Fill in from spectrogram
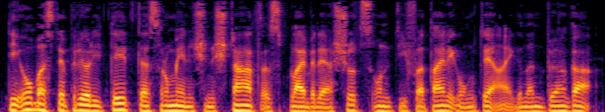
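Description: A man's voice: deep voice, creaky, darkish tone, husky. A man reading a scripted radio news bulletin in a formal, factual manner. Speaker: newsreader.

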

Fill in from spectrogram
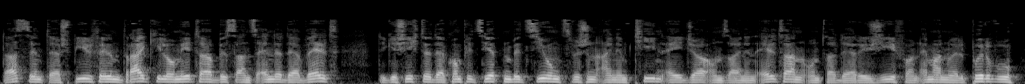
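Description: A man hosting a radio programme and reading scripted news in a husky voice. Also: fairly low pitch, normal speed, warm tone. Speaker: radio host and newsreader.

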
